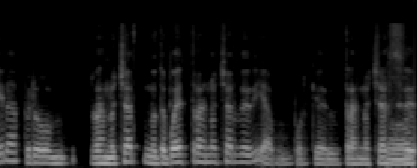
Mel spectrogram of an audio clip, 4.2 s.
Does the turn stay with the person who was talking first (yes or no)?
yes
